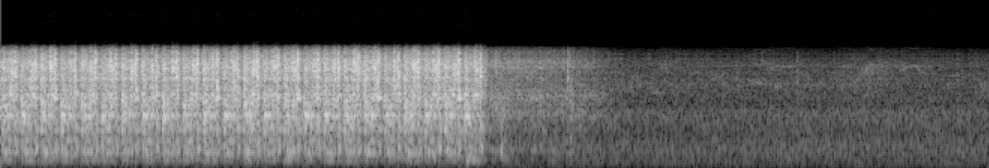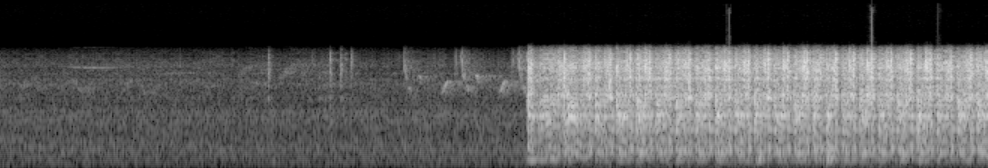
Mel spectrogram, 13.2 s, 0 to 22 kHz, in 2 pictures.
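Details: 2002 Volkswagen Jetta TDI diesel hard start: fast regular cranking whir for several seconds, a pause, then more cranking without catching.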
